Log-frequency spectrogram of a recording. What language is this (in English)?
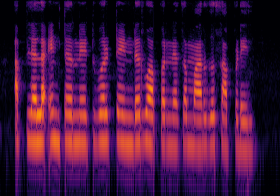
Marathi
